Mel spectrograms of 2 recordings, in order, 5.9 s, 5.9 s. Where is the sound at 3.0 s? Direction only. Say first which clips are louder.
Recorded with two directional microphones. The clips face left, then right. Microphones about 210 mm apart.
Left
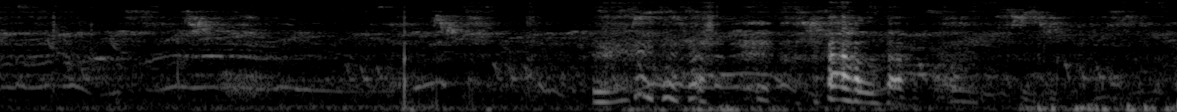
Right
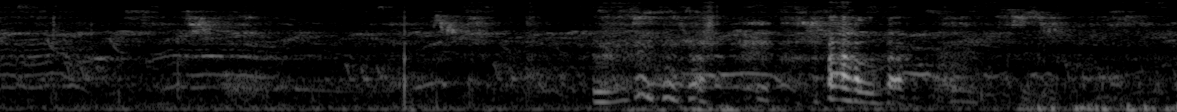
Even; 5° left (ahead or behind).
